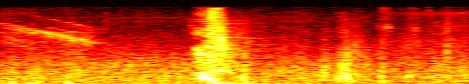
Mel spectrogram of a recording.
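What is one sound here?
Glass shatters sharply.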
